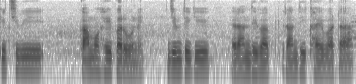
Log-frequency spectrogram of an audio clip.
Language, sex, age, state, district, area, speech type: Odia, male, 18-30, Odisha, Rayagada, urban, spontaneous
